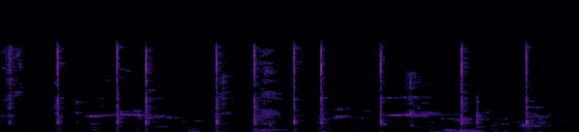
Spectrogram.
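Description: Near silence with about a dozen faint, irregular short clicks, as of a computer input device while a word is handwritten onto an on-screen slide.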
